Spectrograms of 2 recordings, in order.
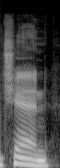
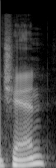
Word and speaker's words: Chan: it was just Connie Chen versus Scott Weiner, I still think Scott Weiner wins, right? Stop saying Connie Chen. It's Connie Chan.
